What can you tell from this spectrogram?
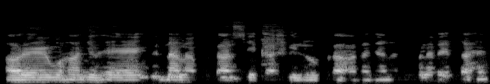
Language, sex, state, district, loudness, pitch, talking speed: Hindi, male, Uttar Pradesh, Hamirpur, -21 LUFS, 110 Hz, 185 wpm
